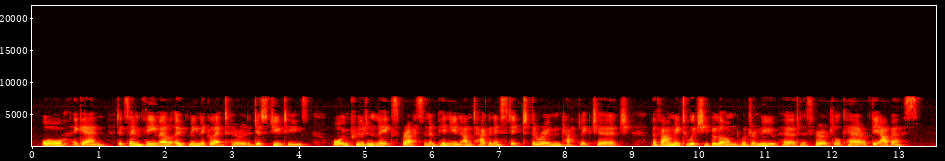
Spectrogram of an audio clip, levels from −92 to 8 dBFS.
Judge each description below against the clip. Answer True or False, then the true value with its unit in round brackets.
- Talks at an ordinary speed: True (165 wpm)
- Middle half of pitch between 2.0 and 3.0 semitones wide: True (2.7 semitones)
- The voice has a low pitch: False (200 Hz)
